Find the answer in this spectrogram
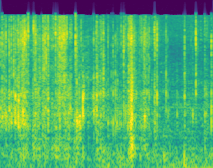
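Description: Clear plastic die packets crinkling as they are handled, a busy run of small crackles.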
